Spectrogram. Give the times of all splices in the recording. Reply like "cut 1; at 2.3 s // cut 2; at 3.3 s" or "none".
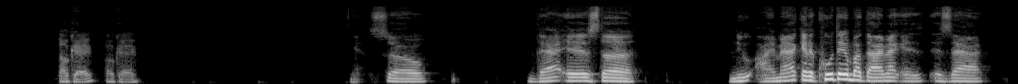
none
